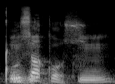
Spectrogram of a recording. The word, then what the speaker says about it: Usakos: No, Usakos. That's the correct. Usakos. That's the correct pronunciation.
